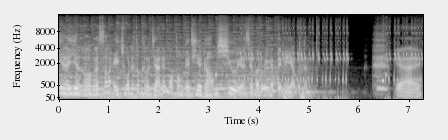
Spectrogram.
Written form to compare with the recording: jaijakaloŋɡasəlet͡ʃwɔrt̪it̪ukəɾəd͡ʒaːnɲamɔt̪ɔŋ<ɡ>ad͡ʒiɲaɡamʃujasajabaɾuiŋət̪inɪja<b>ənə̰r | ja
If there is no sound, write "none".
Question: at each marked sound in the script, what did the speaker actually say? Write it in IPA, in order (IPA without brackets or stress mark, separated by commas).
ɡ, b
